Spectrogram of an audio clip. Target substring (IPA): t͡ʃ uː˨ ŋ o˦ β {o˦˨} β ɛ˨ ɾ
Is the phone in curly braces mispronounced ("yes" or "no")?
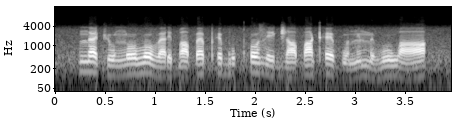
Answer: no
